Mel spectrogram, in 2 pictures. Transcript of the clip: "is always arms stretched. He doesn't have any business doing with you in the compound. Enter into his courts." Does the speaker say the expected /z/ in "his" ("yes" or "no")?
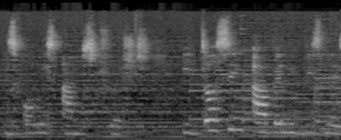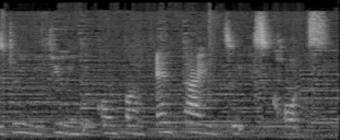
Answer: no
